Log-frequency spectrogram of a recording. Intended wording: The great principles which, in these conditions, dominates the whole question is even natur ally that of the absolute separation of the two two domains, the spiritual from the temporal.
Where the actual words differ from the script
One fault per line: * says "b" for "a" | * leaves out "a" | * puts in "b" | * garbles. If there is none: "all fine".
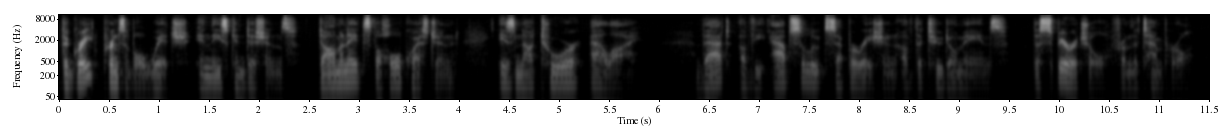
* says "principle" for "principles"
* leaves out "even"
* leaves out "two"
